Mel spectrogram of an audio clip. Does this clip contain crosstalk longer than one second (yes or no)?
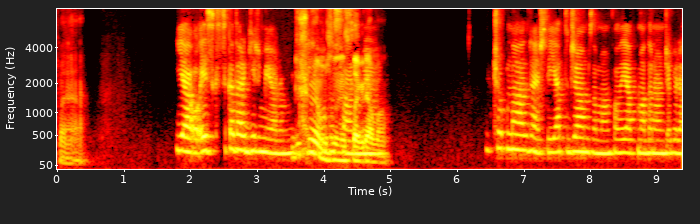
yes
